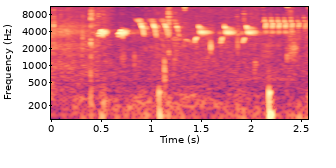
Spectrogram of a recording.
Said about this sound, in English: That's the towhee. Two or three single notes followed by a trill. It's in inverted Beethoven's. Da-da-da-da, dot, dot, dot, dot. So it's an easy way to remember it.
